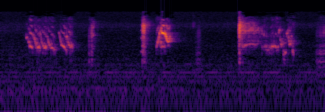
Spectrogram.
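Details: Male pet budgerigar at home in the office with its working owner; three short bursts of scratchy, buzzy warbling with quiet gaps between.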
